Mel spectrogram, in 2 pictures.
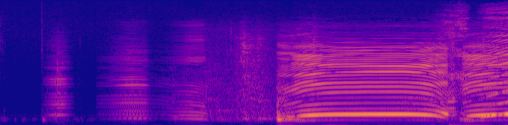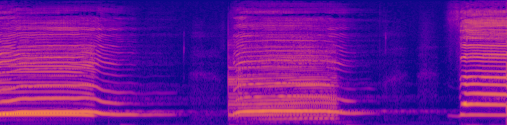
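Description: A cow moos repeatedly: a couple of short lowing calls, then several long, drawn-out moos, loud and harmonically rich with a low, bending pitch, with no talking over them.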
